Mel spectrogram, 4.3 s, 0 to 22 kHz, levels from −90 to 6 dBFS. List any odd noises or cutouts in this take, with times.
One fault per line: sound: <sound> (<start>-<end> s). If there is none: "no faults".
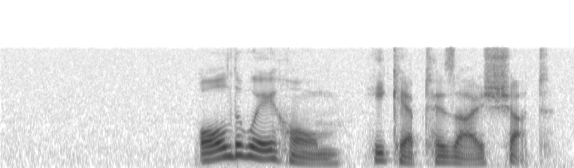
no faults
